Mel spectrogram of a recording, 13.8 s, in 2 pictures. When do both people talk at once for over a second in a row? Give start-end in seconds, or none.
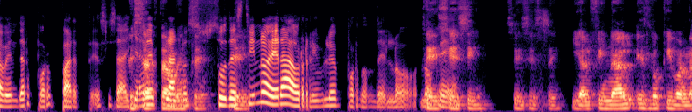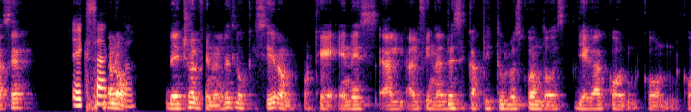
1.3-2.5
